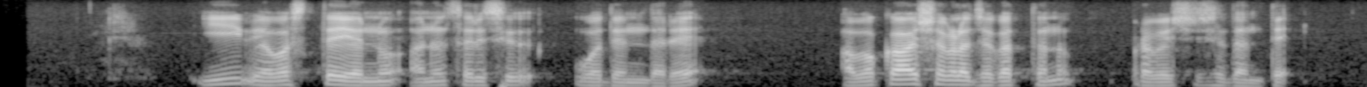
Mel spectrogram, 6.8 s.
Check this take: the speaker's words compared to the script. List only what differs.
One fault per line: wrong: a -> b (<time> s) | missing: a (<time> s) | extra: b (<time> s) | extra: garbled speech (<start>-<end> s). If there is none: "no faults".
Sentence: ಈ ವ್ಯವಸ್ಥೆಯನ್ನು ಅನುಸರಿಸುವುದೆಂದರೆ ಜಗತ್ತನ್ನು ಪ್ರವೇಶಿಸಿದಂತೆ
extra: ಅವಕಾಶಗಳ (4.2 s)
